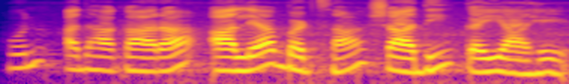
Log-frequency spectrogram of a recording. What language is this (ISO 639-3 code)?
snd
